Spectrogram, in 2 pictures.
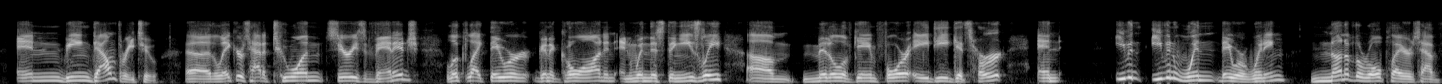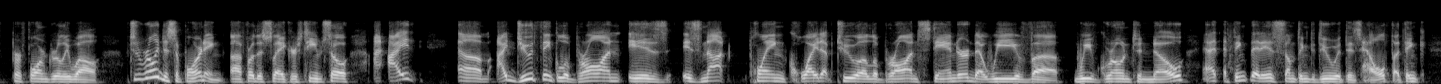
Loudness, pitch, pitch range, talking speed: -15 LUFS, 150 Hz, 135-170 Hz, 200 wpm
